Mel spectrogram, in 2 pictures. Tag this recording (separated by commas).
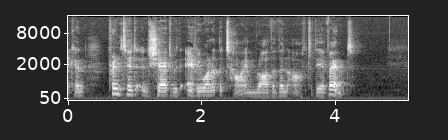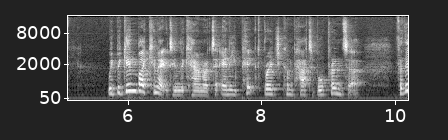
Speech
